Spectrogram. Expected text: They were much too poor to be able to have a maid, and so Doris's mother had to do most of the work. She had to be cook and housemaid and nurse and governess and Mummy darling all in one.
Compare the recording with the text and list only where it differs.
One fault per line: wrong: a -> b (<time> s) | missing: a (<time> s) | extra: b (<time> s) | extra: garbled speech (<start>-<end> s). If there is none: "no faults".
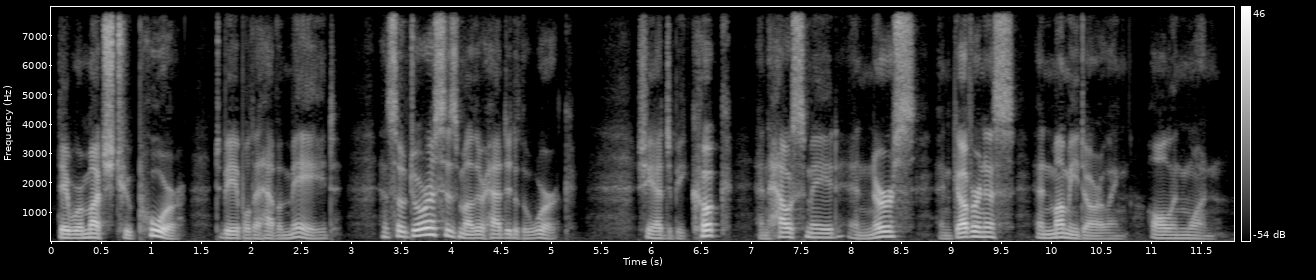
missing: do most (4.6 s)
